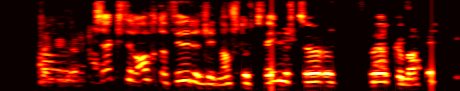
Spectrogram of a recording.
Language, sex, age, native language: Icelandic, male, 13, Icelandic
